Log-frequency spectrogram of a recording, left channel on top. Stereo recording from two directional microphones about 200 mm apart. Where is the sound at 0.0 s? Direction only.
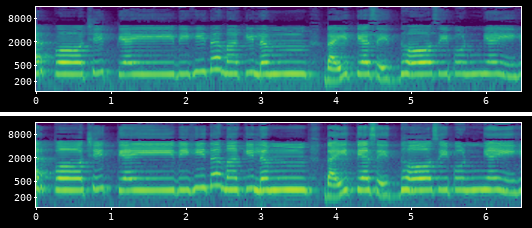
30° right (ahead or behind).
